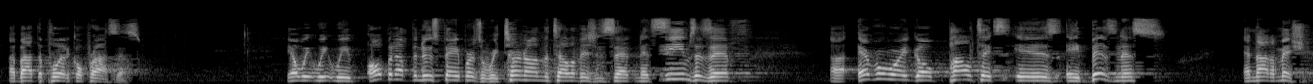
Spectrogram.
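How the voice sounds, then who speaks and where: Man, forties, campaign speech, high voice, halting with many uhs, long hall reverb. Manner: halting, measured, with many uhs and repeated words. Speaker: political candidate. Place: large university hall.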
